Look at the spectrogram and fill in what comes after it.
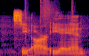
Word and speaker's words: Crean: Crean Lutheran High School. It rhymes with Green, C R E A N, out in Irvine, California.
